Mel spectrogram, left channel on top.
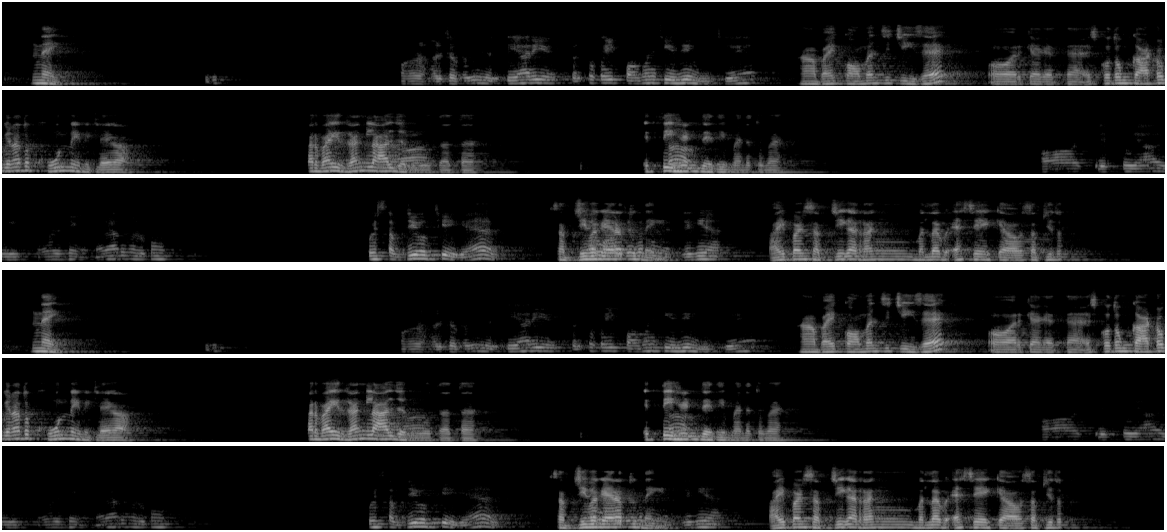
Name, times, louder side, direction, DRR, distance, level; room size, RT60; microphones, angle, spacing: voice 1, 0.3-0.6 8.0-9.4 9.9-12.9 14.7-16.4 18.0-19.4 28.7-29.9 30.9-33.9, right 2 dB, 20° right, 10 dB, 0.5 m, -31 dB
voice 2, 4.0-7.5 15.5-15.9 18.3-18.5 22.0-24.9 26.9-28.2 29.0-30.5, left 4 dB, 75° left, 12 dB, 0.5 m, -38 dB
20.0 x 14.0 x 2.4 m, 1.2 s
head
